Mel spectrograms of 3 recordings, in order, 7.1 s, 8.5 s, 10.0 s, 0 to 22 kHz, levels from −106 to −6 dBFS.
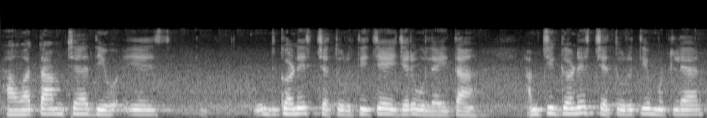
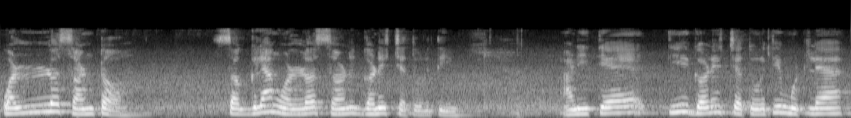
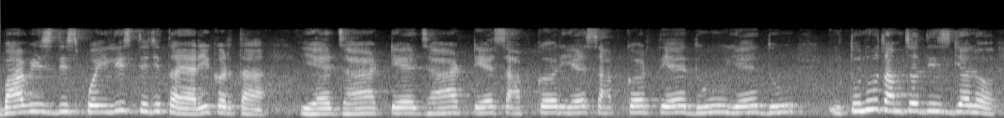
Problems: constant background noise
